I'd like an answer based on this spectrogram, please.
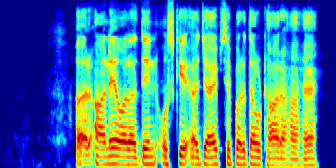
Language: Urdu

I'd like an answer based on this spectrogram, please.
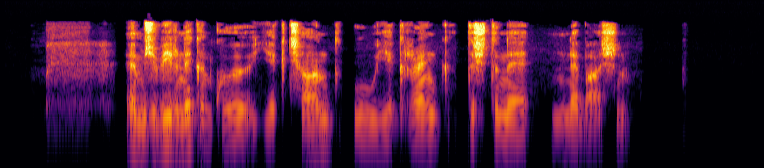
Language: Kurdish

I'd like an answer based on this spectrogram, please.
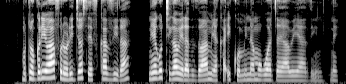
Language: Kikuyu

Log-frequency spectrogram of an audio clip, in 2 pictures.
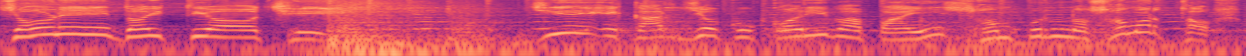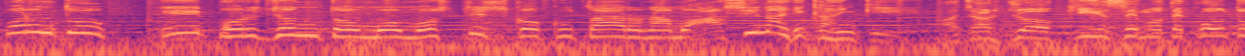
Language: Hindi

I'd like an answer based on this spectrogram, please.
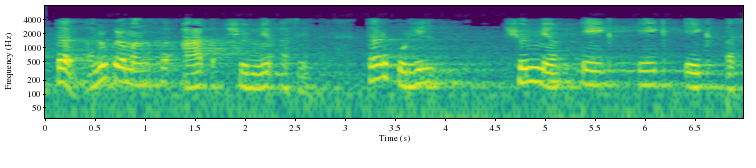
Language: Marathi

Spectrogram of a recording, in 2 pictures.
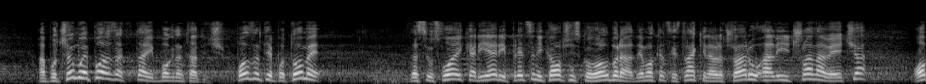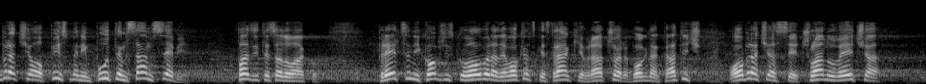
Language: Serbian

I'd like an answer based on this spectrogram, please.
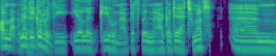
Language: Welsh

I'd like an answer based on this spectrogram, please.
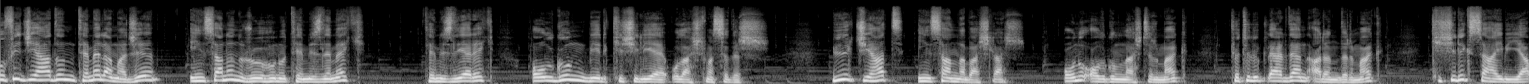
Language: Turkish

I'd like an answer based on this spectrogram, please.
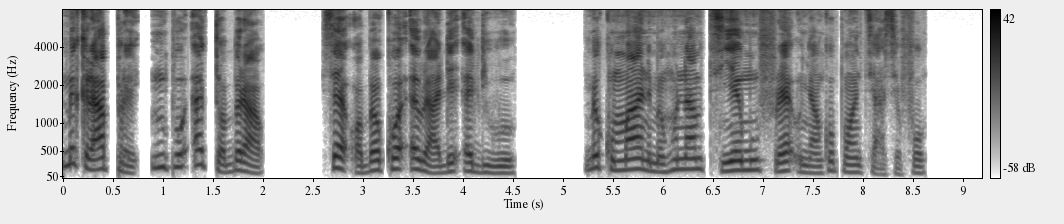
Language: Akan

